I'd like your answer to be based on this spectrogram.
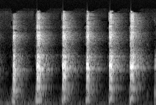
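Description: A double reed duck call blown hard gives six loud, evenly spaced honking quacks in a steady rhythm, close and alone.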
